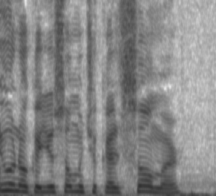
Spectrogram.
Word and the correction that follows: Summoner: El Summer, ¿cómo es? Summer, ¿cómo es? es? Summoner, el invocador.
